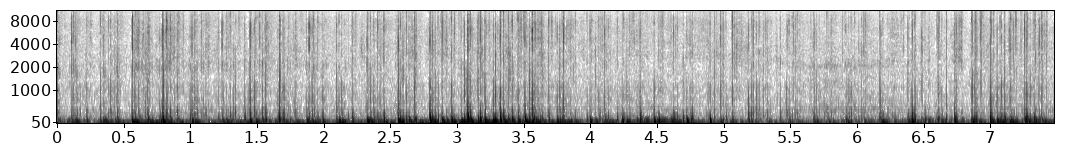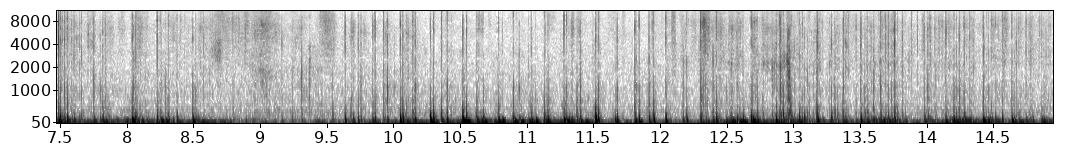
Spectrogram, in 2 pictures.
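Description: Fingernails scratch and tap quickly on the peel of a whole, solid orange held close to the microphone. The result is a dense, continuous stream of soft, muffled thumps and scrapes concentrated in the deep low end, swelling louder around three seconds and again near ten seconds, with a brief lull in between.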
